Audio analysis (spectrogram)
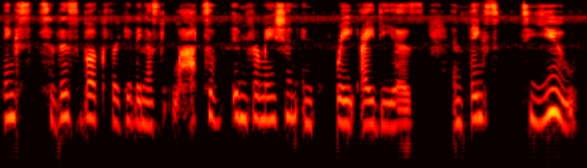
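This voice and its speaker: A woman reading a picture book aloud to young children, expressive and instructive, putting questions to her listeners and answering them. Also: mid-range voice, normal speed, breathy edge, poor audio.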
